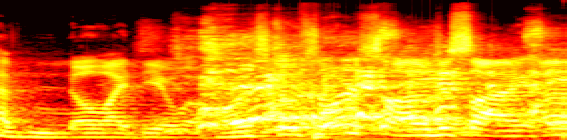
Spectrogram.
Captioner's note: everyone laughing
